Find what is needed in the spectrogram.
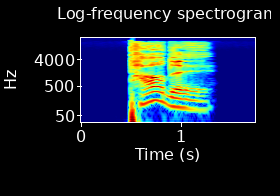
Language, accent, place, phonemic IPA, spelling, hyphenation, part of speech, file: German, Germany, Berlin, /ˈpaʁdəl/, Pardel, Par‧del, noun, De-Pardel.ogg
- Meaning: leopard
